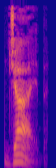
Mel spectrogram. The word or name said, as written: jibe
